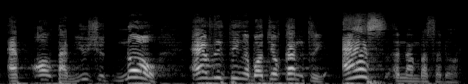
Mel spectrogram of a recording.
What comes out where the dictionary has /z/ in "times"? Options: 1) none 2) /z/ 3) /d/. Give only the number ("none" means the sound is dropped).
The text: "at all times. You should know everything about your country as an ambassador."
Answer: 1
